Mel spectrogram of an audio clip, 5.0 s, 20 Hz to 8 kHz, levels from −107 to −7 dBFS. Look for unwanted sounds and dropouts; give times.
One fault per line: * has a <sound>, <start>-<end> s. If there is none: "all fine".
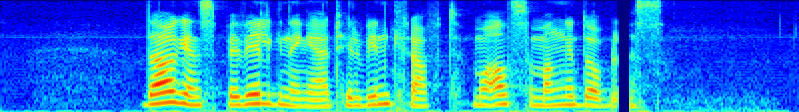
* has a dropout, 3.8-3.9 s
